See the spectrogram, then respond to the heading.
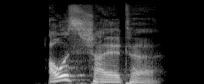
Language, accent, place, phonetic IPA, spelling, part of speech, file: German, Germany, Berlin, [ˈaʊ̯sˌʃaltə], ausschalte, verb, De-ausschalte.ogg
- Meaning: inflection of ausschalten: 1. first-person singular dependent present 2. first/third-person singular dependent subjunctive I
